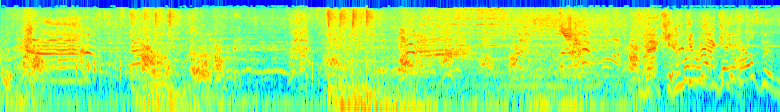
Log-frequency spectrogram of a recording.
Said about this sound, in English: The dog and Luke roll downhill. Matt, John and Noah look down as the two dogs savage Luke while he struggles to fight them off.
